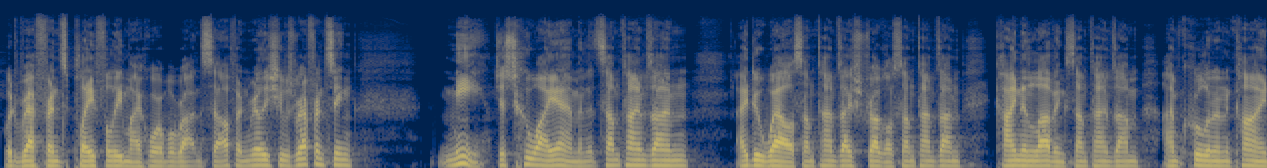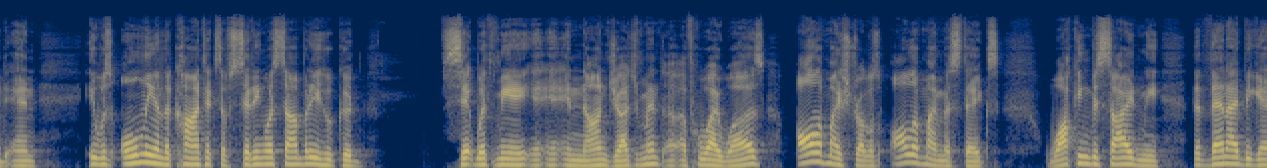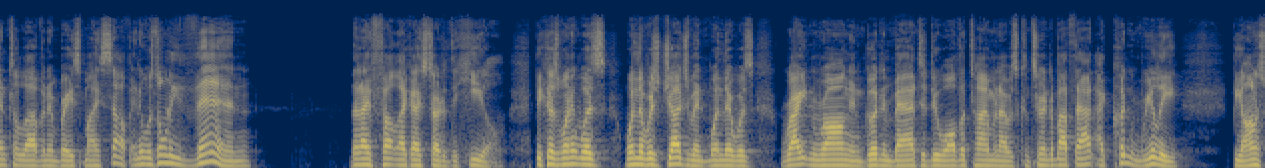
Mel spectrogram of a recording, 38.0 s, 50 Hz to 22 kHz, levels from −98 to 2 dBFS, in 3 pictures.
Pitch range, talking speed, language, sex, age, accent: 115-145 Hz, 200 wpm, English, male, 30-49, American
